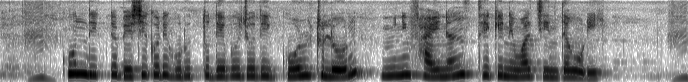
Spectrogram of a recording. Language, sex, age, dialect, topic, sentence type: Bengali, female, 18-24, Rajbangshi, banking, question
